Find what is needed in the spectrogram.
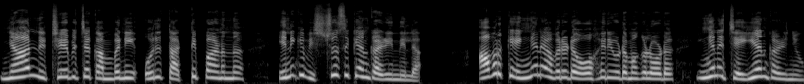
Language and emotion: Malayalam, angry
